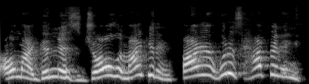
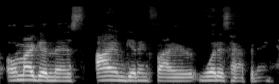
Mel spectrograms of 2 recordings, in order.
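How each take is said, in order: First: High, alarmed squeak of worry; mock panic. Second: Said in the usual way. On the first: Asking boss Joel in alarm if she is being fired, high mock panic. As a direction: play it as sudden comic dread.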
